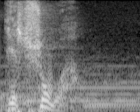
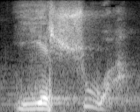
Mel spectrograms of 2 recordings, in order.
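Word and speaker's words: ישוע: El nombre hebreo de nuestro Señor, de nuestro maestro Jesús de Nazaret es Yeshua. Yeshua. Yeshua. Dígalo conmigo. Yeshua. Yeshua. ¿Cómo se escribe?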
